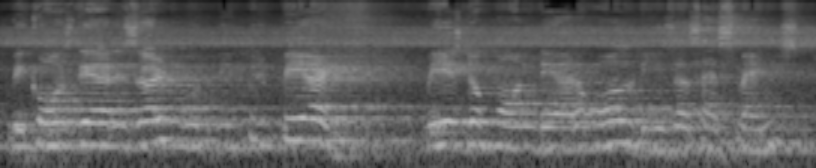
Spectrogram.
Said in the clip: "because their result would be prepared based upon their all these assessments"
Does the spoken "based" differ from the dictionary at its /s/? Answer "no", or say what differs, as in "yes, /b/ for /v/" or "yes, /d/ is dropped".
no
